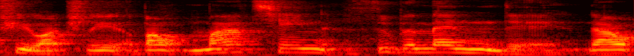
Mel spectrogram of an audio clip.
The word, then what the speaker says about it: Zubimendi: But I've come to talk to you actually about Martin Zubimendi. Now, I know you want to pronounce it Zubimendi or whatever, but Z in Spanish is pronounced TH.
